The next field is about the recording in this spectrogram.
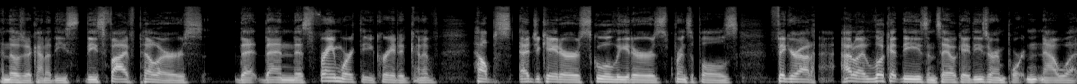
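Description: Speaking with an American accent at a fairly quick pace, a man has a plain, everyday voice at a fairly low pitch with ordinary pitch variation. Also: very clean recording, silent background. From Denver, US. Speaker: podcast co-host. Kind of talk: casual conversational interview.

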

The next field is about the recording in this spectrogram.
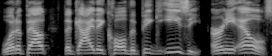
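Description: In a New York accent, a man speaks at a fairly slow pace with lively intonation, in a very clean recording with a silent background. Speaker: orthopedic surgeon. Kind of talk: medical advice in radio interview.

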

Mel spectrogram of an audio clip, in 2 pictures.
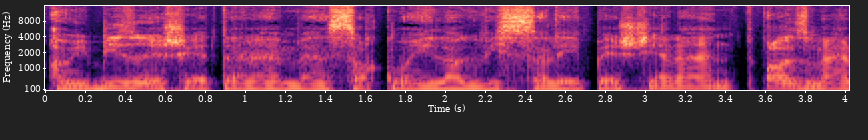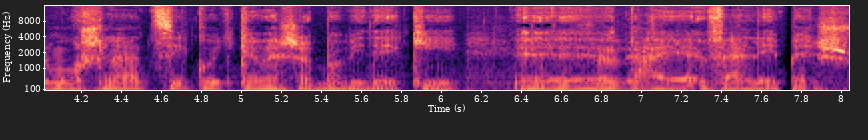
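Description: A man speaks at a fairly slow pace and medium pitch, with very wide pitch swings. The sound is dry and close, with no echo. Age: old. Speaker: theatre producer. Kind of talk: interview. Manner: halting.

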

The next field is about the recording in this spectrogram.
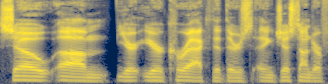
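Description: On a very clean recording with a silent background, a man with an American accent speaks at a moderate pace in a bright, sharp tone with fairly even intonation. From New York. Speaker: asset management executive. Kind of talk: interview. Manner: halting.

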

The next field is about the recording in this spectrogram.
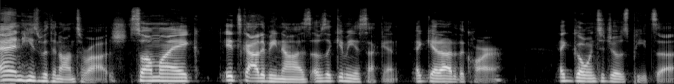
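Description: A woman speaks at a fairly quick pace. The sound is dry and close, with no echo at all. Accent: New York. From Queens, New York. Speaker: podcast co-host and comedian. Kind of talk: casual comedic chat.

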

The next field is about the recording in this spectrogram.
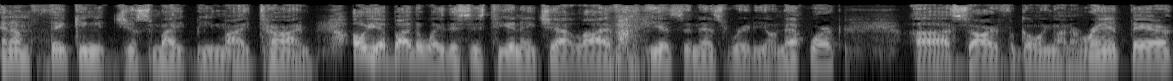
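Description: A man with an American accent at medium pitch and moderate pace, with ordinary pitch variation over noticeable background noise. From New York, the Bronx. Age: 30s. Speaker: wrestling radio host. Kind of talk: casual talk radio.

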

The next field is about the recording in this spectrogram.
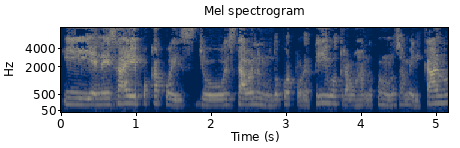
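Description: A woman's a normal speaking voice at a fairly quick pace with ordinary pitch variation. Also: medium pitch for a woman. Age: 50s. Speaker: foundation president. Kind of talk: interview.

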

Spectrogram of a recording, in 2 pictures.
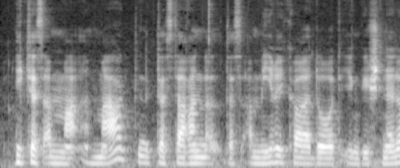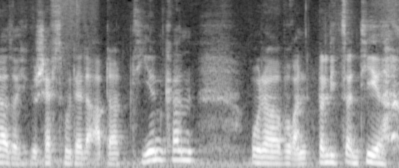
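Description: At a moderate pace, a man talks in an unremarkable speaking voice, medium in pitch with ordinary pitch variation. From West Germany. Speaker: podcast host. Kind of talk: interview.

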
